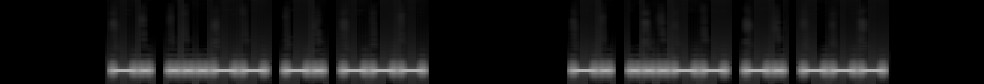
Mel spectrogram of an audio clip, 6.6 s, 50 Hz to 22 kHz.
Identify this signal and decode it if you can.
Morse code, heard as a keyed tone, about 25 wpm, 700 Hz. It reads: N3NO N3NO
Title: USA Call Signs - 4 Characters - Repeated 2x - 25wpm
